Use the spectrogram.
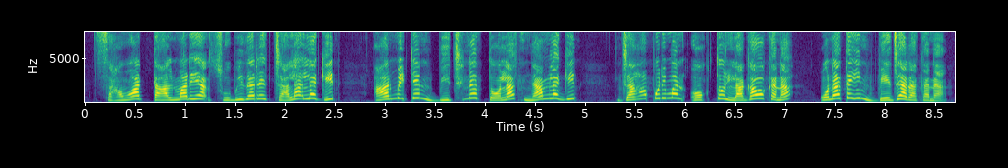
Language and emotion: Santali, angry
